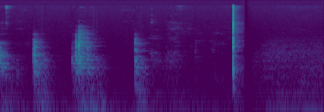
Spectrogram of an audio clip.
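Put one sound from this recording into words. A glass container knocks and clinks against a hard tabletop.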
